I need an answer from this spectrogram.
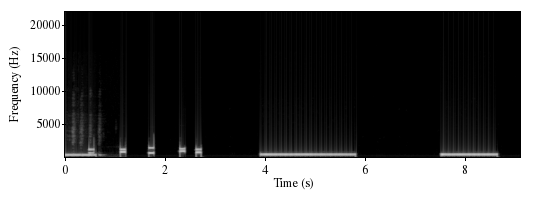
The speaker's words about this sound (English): I'm going to dial the phone. Yes, I was right. Take that energy, and I'm dialing a number right now.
